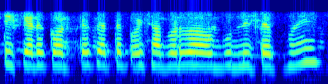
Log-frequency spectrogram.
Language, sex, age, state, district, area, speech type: Odia, female, 45-60, Odisha, Angul, rural, conversation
